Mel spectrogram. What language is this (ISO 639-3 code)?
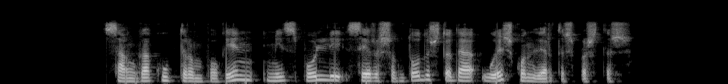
chm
